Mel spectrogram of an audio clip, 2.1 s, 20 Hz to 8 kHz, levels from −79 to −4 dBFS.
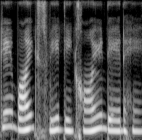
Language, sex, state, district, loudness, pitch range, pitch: Hindi, female, Himachal Pradesh, Shimla, -15 LUFS, 220-250 Hz, 235 Hz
